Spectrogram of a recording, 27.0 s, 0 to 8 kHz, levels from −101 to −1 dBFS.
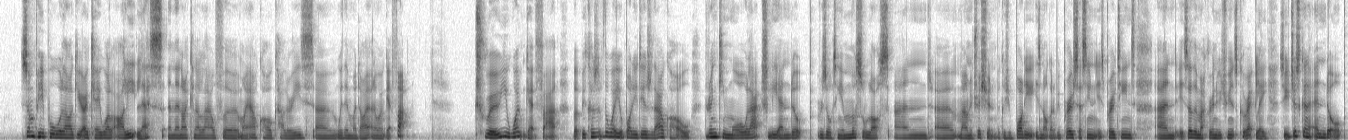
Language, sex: English, female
